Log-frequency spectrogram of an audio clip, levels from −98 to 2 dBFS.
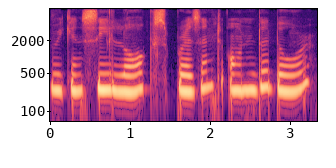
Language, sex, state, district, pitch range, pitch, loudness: English, female, Assam, Kamrup Metropolitan, 240-260 Hz, 245 Hz, -12 LUFS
